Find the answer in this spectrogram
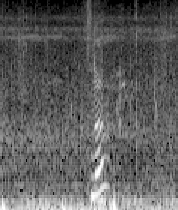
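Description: Low rumbling noise with soft bumps, like wind and handling on the microphone, and one short rising vocal sound about a second in.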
